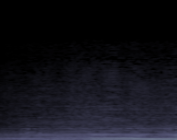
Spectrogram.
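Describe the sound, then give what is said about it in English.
A deep, sustained ship horn blasts steadily from a boat leaving harbor on a cruise along a Norwegian shipping route, rich in low harmonic tones, holding loud and even for the whole stretch with no talking. “Watching that boat leave the harbor”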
